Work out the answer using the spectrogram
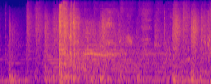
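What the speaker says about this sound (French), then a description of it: "c'était quoi ce coup de feu?" A sharp gunshot cracks out amid busy game sounds and music in As Dusk Falls, followed by scattered smaller impacts and a rising tone.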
